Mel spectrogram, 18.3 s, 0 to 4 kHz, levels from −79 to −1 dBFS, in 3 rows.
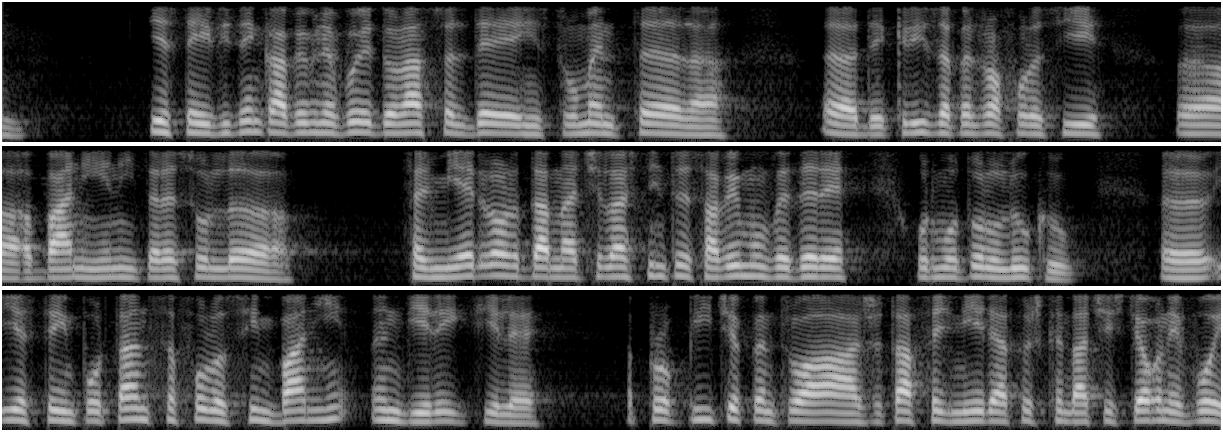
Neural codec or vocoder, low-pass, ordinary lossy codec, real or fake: codec, 16 kHz, 0.3 kbps, FocalCodec; 3.6 kHz; none; fake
